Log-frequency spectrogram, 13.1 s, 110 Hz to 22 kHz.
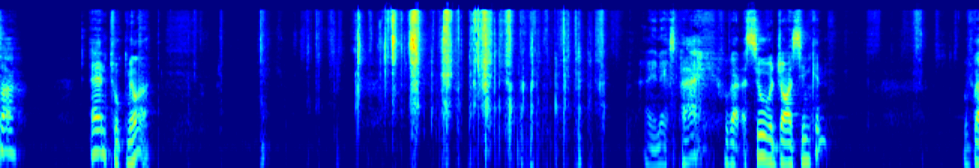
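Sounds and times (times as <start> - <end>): wrapper tearing and crinkling: 4.6 - 8.1.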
